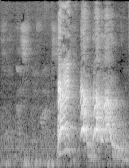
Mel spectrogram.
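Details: Max, a pet puppy in Guntakal, angry at dogs barking outside and wanting the gate opened, gives two sharp, loud barks close together after a quiet start, with a man's voice talking just before.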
